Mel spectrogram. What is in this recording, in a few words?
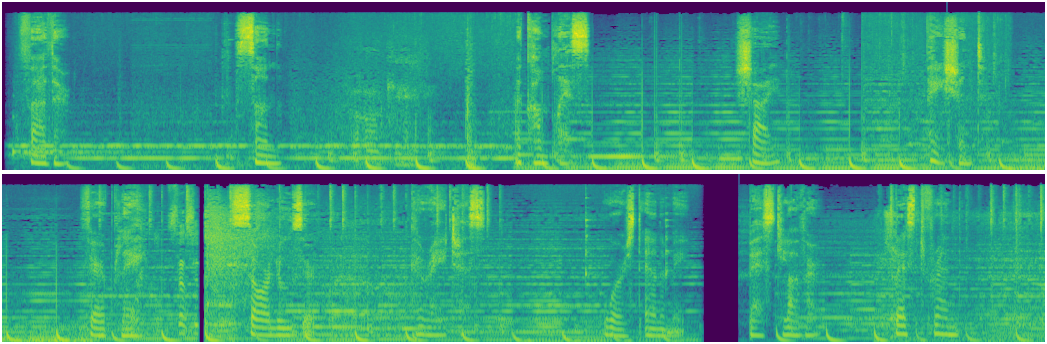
PUB ENG inspirational; Renault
